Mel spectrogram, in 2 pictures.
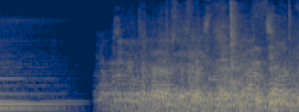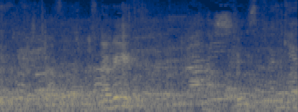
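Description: A crowd of men and women chatters and laughs close by.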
